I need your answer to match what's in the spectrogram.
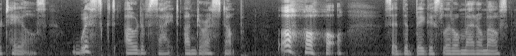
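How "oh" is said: scornful. Acted. Boastful mouse scoffs.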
